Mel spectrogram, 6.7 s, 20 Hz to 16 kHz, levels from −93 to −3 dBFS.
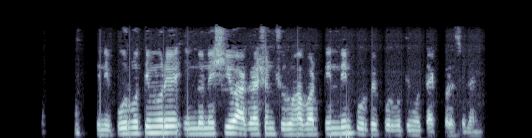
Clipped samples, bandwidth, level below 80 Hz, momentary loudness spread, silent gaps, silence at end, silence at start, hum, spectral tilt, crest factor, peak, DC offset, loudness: under 0.1%; 8 kHz; -52 dBFS; 16 LU; 1.10-1.20 s; 0.65 s; 0.95 s; none; -5 dB/octave; 18 dB; -2 dBFS; under 0.1%; -18 LUFS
